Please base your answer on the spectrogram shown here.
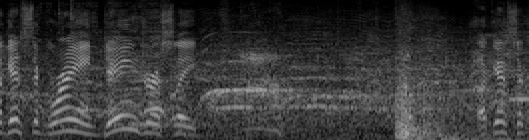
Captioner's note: wrestlers grunting; blows thudding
